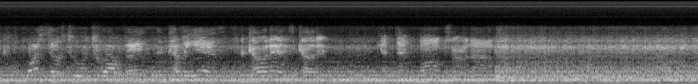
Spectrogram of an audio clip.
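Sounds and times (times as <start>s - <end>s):
B17 engine starting: 0.0s - 6.9s.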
